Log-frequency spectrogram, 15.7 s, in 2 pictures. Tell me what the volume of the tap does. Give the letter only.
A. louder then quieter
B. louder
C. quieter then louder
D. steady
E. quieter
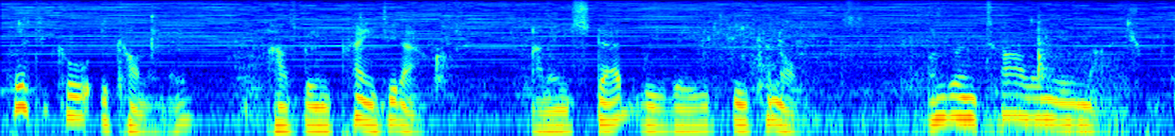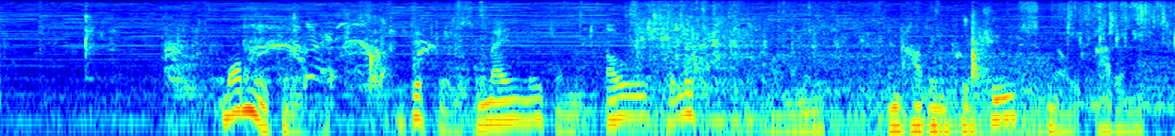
B.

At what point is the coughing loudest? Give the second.
10 s.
